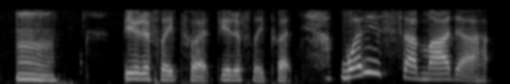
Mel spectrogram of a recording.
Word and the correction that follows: Samadhi: Am I pronouncing it right? S-A-M-A-D-H-I? – Oh, Samadhi? – Samadhi, yes.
